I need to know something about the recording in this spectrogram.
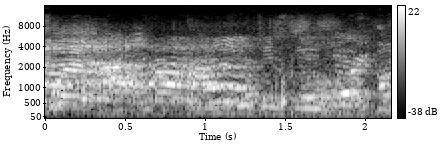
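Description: Several children's voices talking and calling out at once, overlapping into a steady chatter.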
